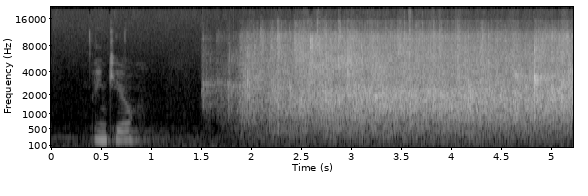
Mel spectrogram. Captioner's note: audience applauding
